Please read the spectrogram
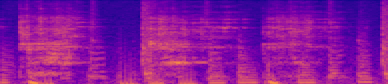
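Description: Background music with a steady beat over peanuts being dry-roasted in a nonstick frying pan, a wooden spatula pushing them so they rattle and scrape across the pan in two short spells.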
